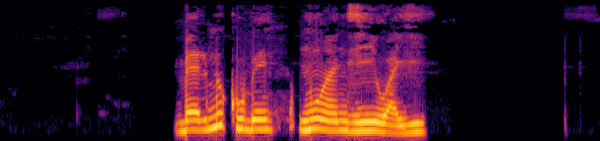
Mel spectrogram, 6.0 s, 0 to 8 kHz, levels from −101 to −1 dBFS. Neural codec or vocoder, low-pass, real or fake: none; 7.2 kHz; real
